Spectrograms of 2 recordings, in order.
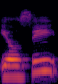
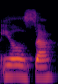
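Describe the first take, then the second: First: The name ends in a non-'a' vowel. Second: The name ends in an 'a' vowel. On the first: The speaker calls it right. "it's better to be Ilzi" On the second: The speaker calls it wrong. "with an ending a"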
